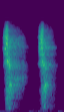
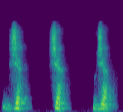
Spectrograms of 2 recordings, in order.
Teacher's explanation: I want you to say the sound CH but this time I want you to add voicing to it make your voice box work the sound becomes j j j turn off your voice box turn it on J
